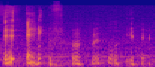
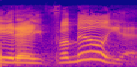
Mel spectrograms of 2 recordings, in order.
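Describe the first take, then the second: First: It is said in the speaker's ordinary accent. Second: It is said in a put-on Brooklyn accent.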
